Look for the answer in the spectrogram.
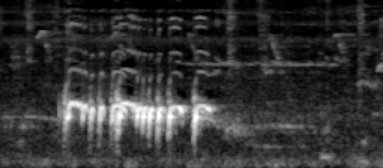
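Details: A zebra dove sings one burst of quick, pulsed cooing notes that roll together for about a second, then tail off into soft, faint cooing.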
